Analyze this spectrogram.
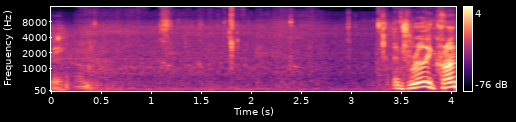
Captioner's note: crunching sound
